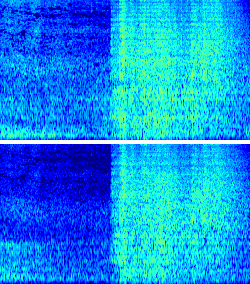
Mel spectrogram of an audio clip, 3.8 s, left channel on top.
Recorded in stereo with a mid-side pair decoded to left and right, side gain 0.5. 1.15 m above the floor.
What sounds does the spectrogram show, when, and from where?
1.6 s crumpling: 45° left, 5.5 m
